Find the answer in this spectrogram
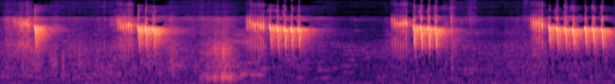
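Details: Common tailorbird, called prenjak kepala merah, singing actively with a full range of phrases: short bursts of high, sharp notes that drop slightly and end in quick stuttering trills, repeated about every one to one and a half seconds.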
